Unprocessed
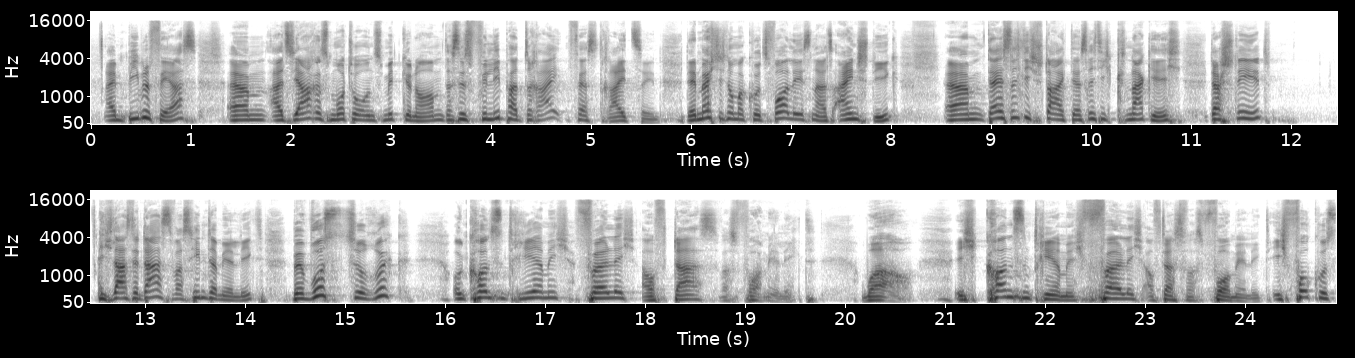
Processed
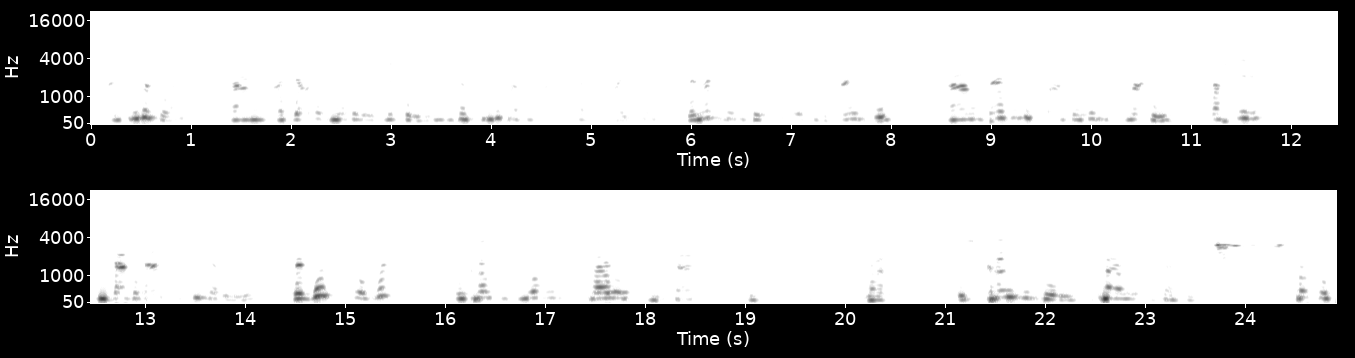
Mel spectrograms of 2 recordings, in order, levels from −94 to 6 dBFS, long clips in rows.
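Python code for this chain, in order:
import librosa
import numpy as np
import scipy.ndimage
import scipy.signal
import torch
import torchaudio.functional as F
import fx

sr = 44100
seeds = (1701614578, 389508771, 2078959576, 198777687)

y = fx.lower_of_two(x, sr, delay_ms=0.59)
y = fx.low_shelf(y, sr, hz=140.0, db=-8.5)
y = fx.hum_notches(y, sr, base_hz=50, count=8)
y = fx.level_steps(y, sr, step_db=16, at=(6.74, 7.38))
y = fx.transient(y, sr, attack_db=-8, sustain_db=10, at=(17.12, 18.24), fade=0.02)
y = fx.dmg_noise_band(y, sr, seeds[0], low_hz=140.0, high_hz=440.0, level_db=-39.0)
y = y * (1.0 - 0.44 / 2.0 + 0.44 / 2.0 * np.cos(2.0 * np.pi * 11.0 * (np.arange(len(y)) / sr)))
y = fx.room_early_taps(y, sr, ms=(17, 34), db=(-11.0, -15.5))
y = fx.freq_invert(y, sr, carrier_hz=3200, at=(23.7, 24.47))
y = fx.spectral_expand(y, sr, expansion=4.0)
y = y * librosa.db_to_amplitude(-5.5)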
